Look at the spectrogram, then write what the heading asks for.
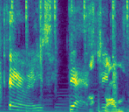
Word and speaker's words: Farren: Is it pronounced Farren or Farren? It's Faren.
